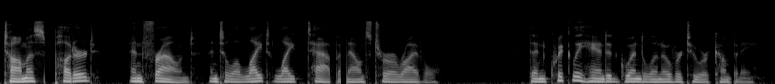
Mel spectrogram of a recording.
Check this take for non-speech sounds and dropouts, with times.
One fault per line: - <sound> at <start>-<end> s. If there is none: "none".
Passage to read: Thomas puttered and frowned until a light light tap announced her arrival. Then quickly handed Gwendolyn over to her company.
- dropout at 3.4-3.5 s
